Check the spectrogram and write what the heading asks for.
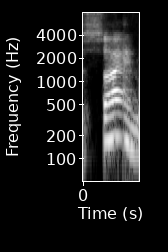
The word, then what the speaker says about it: Seine: And she goes, it's not the Seine River, it's the Seine River.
